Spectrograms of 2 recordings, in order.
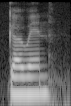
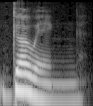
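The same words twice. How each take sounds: First: The word ends with an n sound. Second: The word ends with an ng sound. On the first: "with a n ending rather than the ng ending" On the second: "the way that you should try to pronounce them"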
